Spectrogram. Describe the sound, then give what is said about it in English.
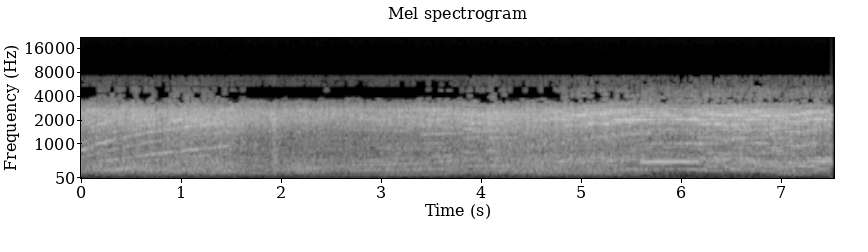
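A car engine revs and accelerates hard, its loud, steady roar climbing in pitch as the vehicle speeds off in pursuit of the Hornet, with no one speaking over it. “Get going, Cassidy. Step on it and don't let him out of your sight.”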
